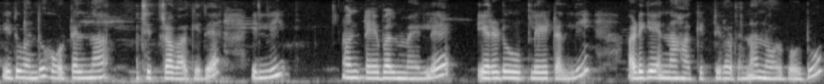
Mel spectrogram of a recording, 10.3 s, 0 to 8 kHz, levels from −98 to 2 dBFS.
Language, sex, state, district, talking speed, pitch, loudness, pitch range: Kannada, female, Karnataka, Shimoga, 85 wpm, 215 Hz, -16 LUFS, 210-230 Hz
